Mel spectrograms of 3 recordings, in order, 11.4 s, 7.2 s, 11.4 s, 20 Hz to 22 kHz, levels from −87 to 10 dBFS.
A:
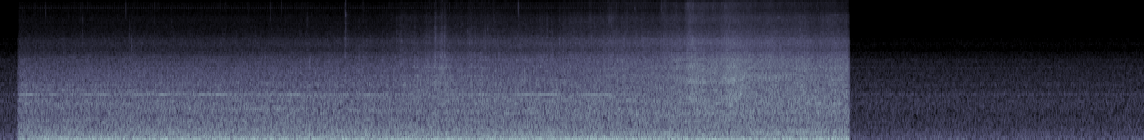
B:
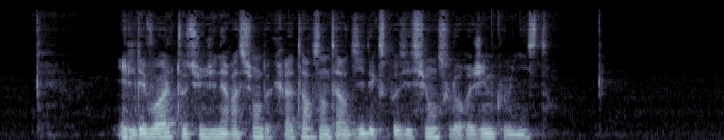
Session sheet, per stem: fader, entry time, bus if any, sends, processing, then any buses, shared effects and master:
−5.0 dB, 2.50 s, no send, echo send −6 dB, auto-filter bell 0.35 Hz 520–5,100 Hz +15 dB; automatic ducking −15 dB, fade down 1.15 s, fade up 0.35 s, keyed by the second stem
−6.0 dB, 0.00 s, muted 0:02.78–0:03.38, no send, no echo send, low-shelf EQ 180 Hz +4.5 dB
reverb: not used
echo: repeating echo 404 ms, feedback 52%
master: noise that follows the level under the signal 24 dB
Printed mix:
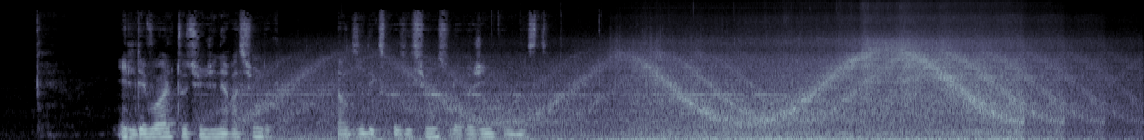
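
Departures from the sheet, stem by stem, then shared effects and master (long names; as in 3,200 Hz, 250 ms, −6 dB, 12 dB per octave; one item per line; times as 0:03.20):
stem A: entry 2.50 s → 1.75 s
master: missing noise that follows the level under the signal 24 dB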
